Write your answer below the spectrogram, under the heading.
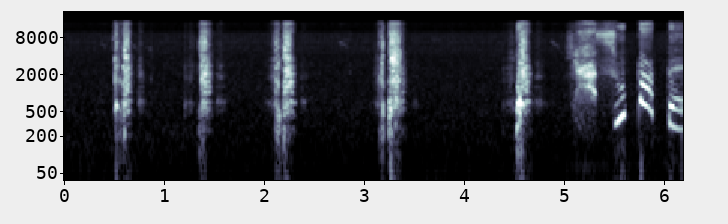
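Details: A pet dog being trained to bark on the cue word "Bell" and rewarded with praise gives single sharp barks about once a second, five in all, followed by a man speaking German.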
